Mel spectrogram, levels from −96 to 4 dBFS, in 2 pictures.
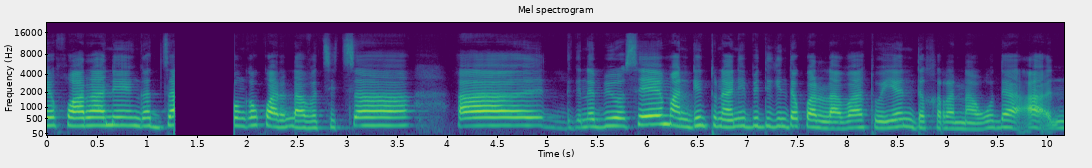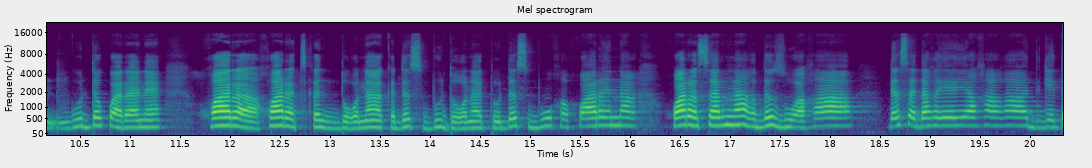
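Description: From 1.28 to 1.88 s an audio dropout to silence, likely a lost input, leaves total silence without the room tone a pause keeps.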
